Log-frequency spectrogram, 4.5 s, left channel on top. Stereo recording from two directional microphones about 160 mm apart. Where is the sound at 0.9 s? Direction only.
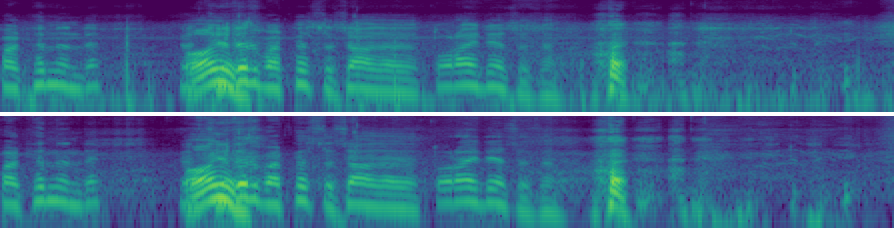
50° right (ahead or behind).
